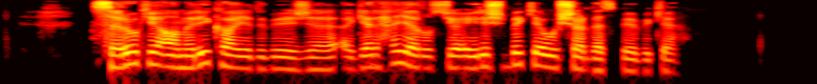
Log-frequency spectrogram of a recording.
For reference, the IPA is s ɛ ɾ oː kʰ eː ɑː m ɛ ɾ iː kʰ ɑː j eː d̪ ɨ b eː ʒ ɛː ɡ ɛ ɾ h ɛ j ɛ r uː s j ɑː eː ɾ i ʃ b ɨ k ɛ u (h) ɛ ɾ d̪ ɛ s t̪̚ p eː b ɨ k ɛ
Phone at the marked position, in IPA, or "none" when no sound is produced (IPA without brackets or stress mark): ʃ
